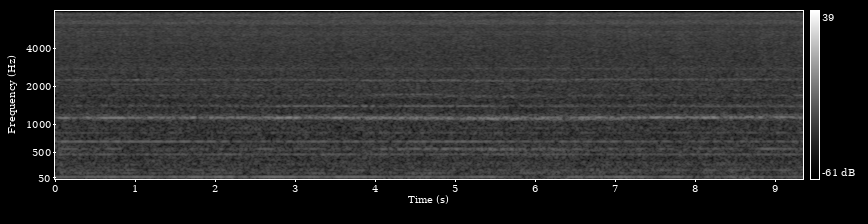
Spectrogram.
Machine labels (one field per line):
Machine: fan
